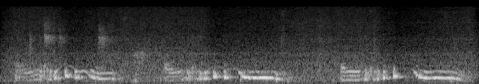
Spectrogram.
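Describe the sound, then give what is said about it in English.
A pigeon coos in three low, throaty phrases, each a rolling, burbling series of notes with short pauses between, clear against a quiet background. “This is what a pigeon sounds like.”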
